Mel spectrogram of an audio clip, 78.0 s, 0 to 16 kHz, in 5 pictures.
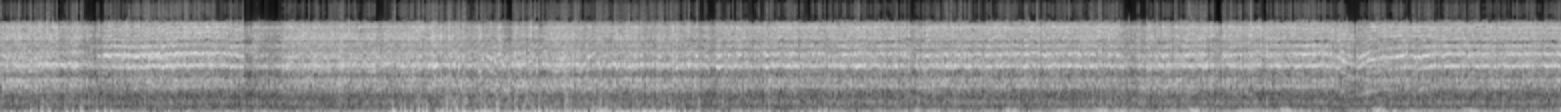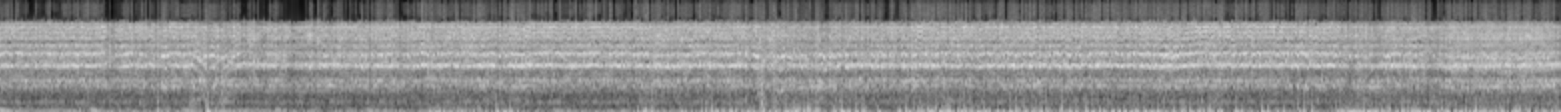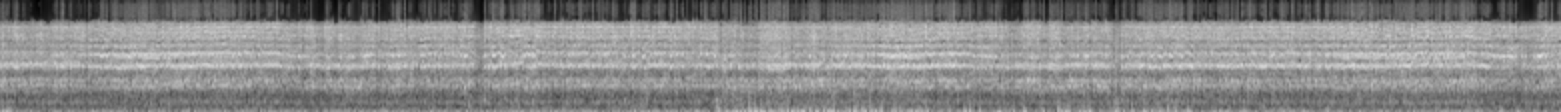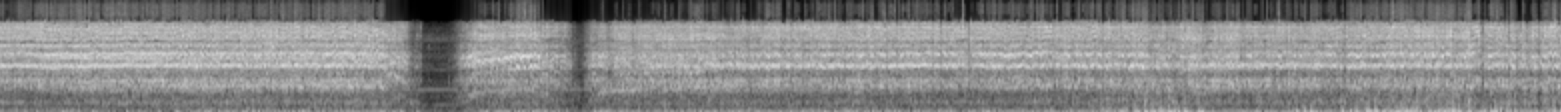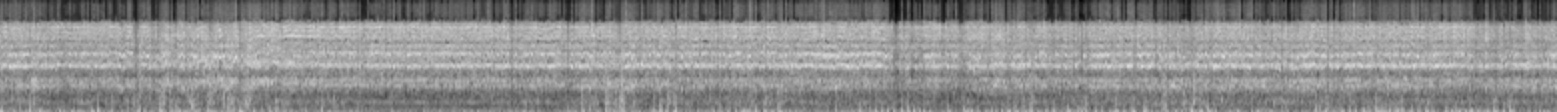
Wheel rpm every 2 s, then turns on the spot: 220, 210, 220, 230, 230, 230, 210, 230, 230, 230, 240, 230, 230, 230, 230, 220, 230, 230, 230, 220, 220, 240, 220, 220, 210, 130, 150, 230, 230, 220, 230, 230, 240, 230, 230, 220, 230, 230, 230.
50-52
